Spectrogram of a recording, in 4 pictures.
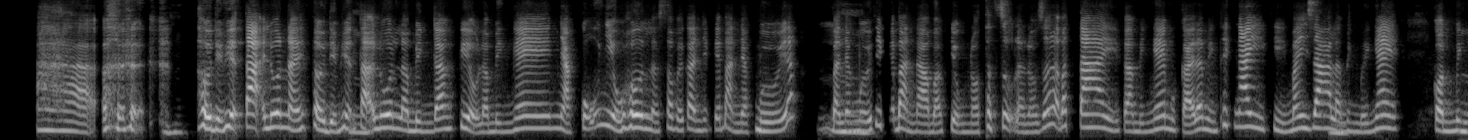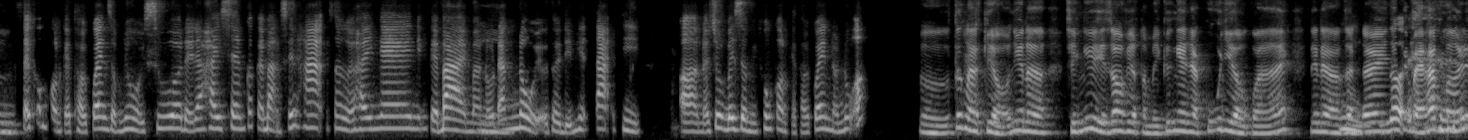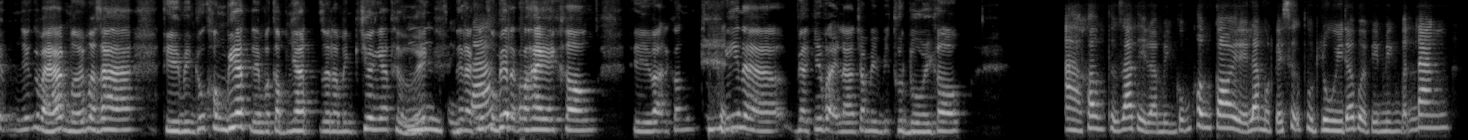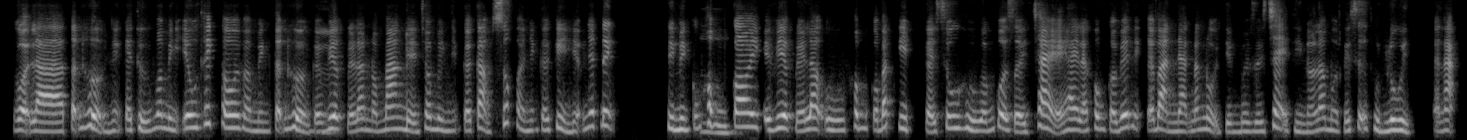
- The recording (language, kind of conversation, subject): Vietnamese, podcast, Bạn có hay nghe lại những bài hát cũ để hoài niệm không, và vì sao?
- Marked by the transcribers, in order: laugh; laugh; laugh; tapping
